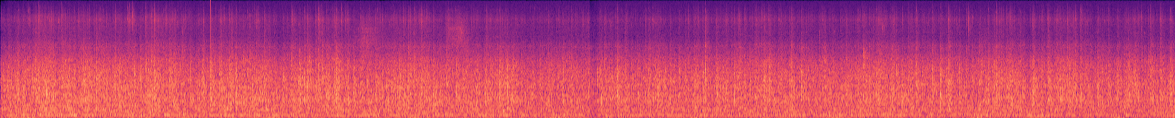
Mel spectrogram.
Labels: Is the rain falling heavily?
yes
